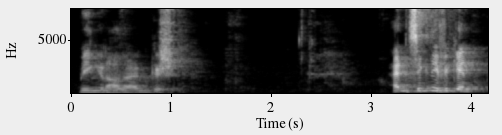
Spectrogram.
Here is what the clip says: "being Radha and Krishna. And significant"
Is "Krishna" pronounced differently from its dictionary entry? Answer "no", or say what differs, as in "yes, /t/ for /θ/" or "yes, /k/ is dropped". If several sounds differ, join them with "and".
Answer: yes, /n/ is dropped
